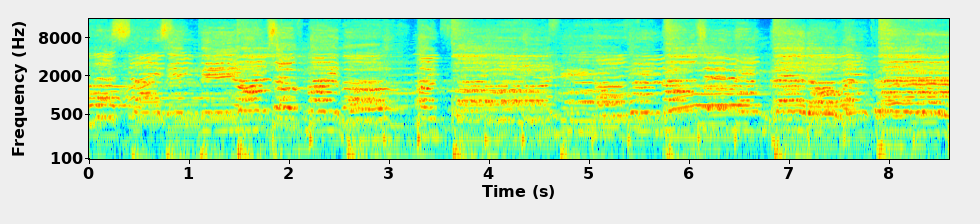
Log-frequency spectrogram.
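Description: A stage-musical chorus singing with musical accompaniment, several voices together, with low thuds recurring irregularly beneath.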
